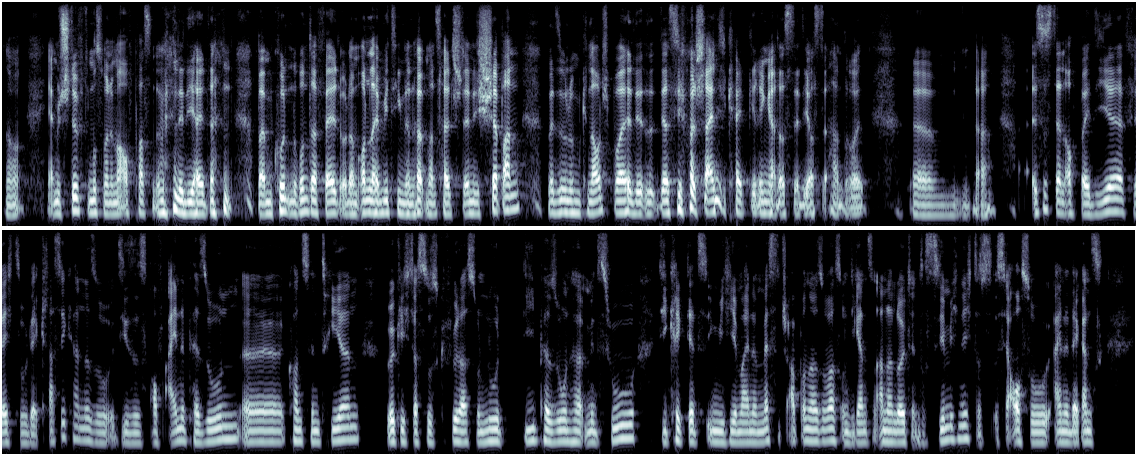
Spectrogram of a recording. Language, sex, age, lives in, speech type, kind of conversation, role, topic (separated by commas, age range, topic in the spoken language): German, male, 30-34, Germany, conversation, advice, advisor, Wie äußert sich deine Angst vor Präsentationen oder Reden bei der Arbeit?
